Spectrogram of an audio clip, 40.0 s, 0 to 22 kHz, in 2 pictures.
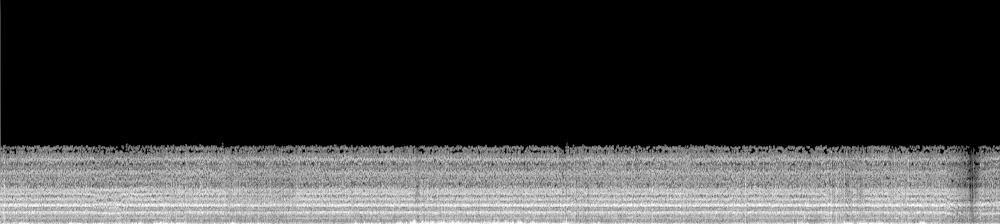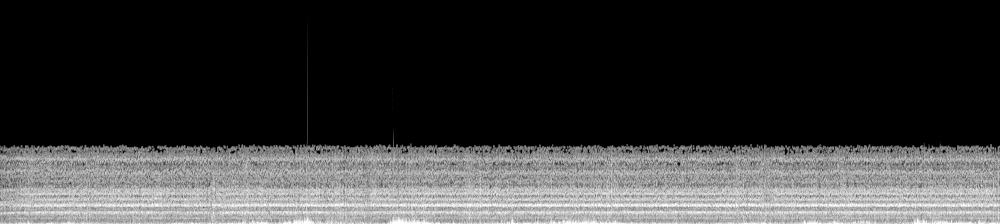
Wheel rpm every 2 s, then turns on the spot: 160, 160, 160, 160, 160, 160, 160, 160, 160, 110, 150, 160, 160, 160, 160, 160, 160, 160, 160, 160.
none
